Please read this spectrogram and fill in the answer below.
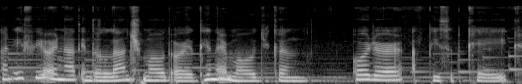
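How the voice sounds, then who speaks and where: With clear music in the background, a woman talks at a very slow pace. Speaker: food vlogger. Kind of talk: casual vlog chat. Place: cafe. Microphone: phone near.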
